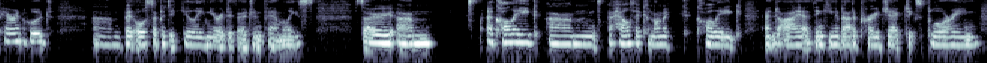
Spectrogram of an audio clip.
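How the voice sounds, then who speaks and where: A woman's fairly low voice with an Australian accent, lively intonation and a moderate pace. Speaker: clinical psychologist and researcher. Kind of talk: self-introduction at info session. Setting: video call.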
